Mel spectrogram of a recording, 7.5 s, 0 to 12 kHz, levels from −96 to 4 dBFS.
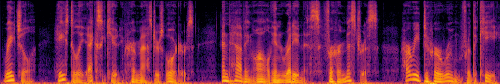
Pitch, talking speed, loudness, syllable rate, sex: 110 Hz, 170 wpm, -20 LUFS, 5.4 syllables/s, male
